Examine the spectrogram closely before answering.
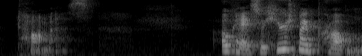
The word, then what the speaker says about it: Thomas: we talk about how the H is silent in the word Thomas okay so here's my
